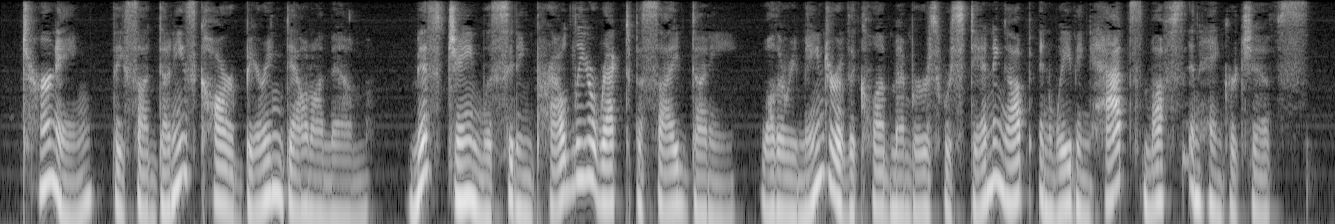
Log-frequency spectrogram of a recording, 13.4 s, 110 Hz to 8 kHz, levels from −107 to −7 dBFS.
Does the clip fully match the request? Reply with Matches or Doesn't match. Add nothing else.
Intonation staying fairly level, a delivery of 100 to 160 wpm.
Doesn't match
